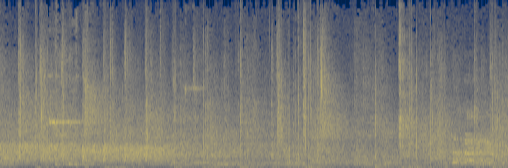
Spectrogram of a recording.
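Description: Basketball bouncing on a gym's hardwood floor, irregular thuds heard through the echoing hum of players' voices in a large hall.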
